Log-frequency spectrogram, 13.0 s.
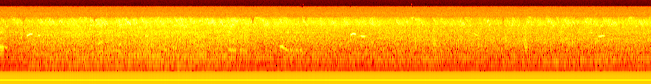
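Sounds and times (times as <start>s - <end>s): small birds chirping: 0.0s - 13.0s
steady rushing noise: 0.2s - 13.0s.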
